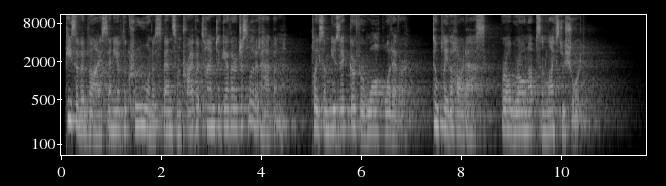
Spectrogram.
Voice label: Crew Idle, Female; Railjack Crew; Steel Meridian

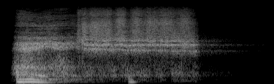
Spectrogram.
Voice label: Horse Calm Adult; Warframe; Duviri

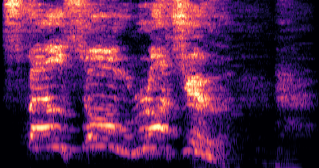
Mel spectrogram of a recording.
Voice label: Attack Heavy Soldier Male; Dialog; Barks; Battle; Sinecure

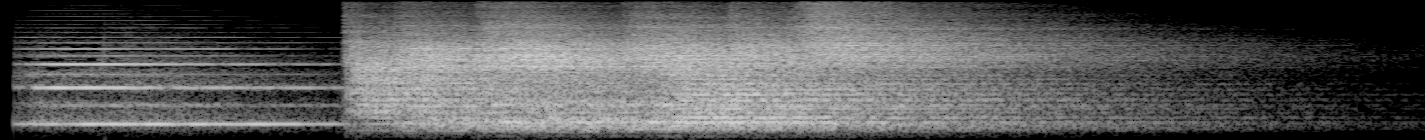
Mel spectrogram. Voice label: Guild Announcer; Warframe

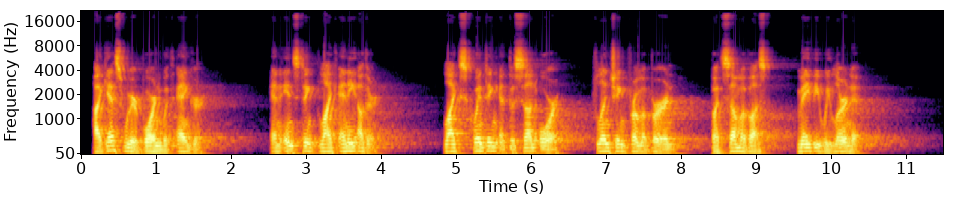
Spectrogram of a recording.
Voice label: Anger Adult, en, Dialog; Warframe; Duviri Paradox Quest

